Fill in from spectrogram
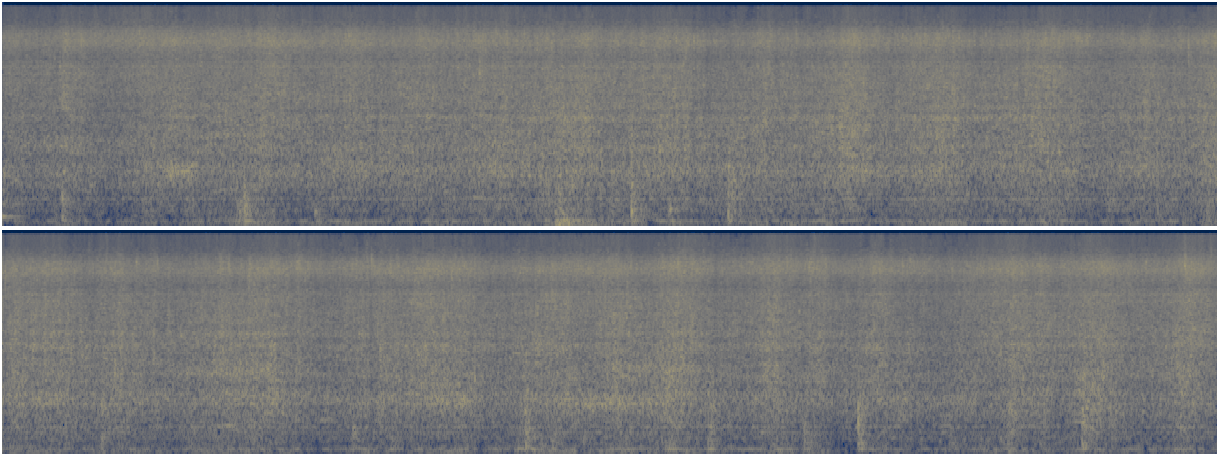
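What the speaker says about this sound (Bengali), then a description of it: "আমি খুব করে সটে করে নিচ্ছি মাছের মাথাটা, কাঁটাগুলো সটে করে।" A Rui fish head and its bones sauté in a hot pan, giving a steady, continuous sizzle and hiss with occasional faint stirring knocks, close and even throughout with no voices.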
